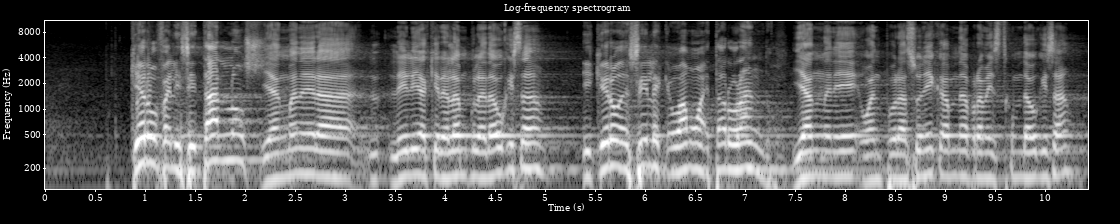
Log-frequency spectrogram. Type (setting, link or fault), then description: setting, large echoing room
